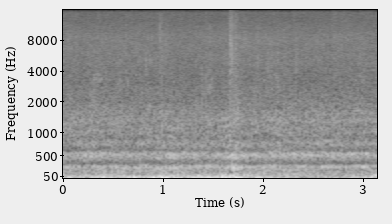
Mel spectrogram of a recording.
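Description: Honeybees swarm around an open hive during the first backyard inspection of 2024, a loud, close, continuous buzzing drone with individual bees flying past the microphone, no talking.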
